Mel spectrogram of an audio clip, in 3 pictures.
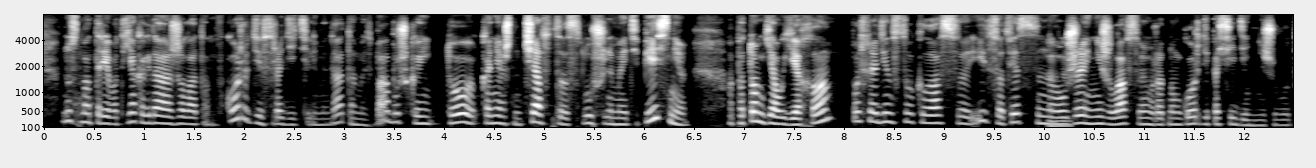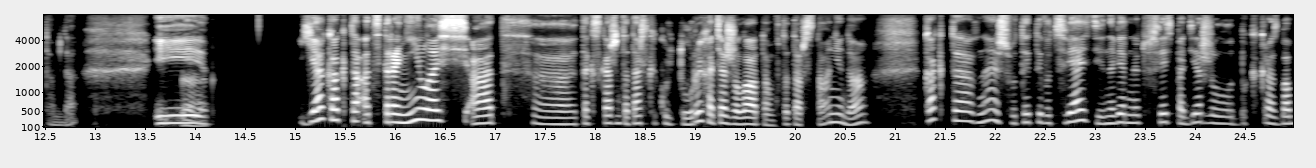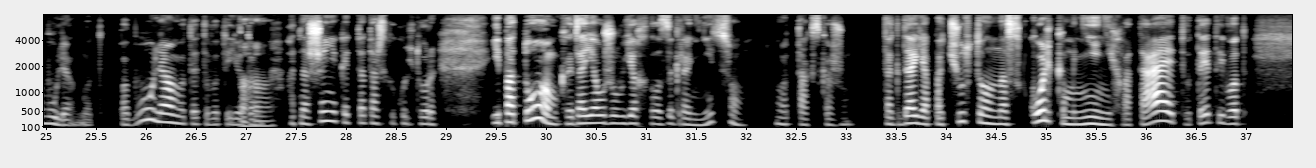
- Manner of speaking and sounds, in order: tapping
- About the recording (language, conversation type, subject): Russian, podcast, Какая песня у тебя ассоциируется с городом, в котором ты вырос(ла)?
- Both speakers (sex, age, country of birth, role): female, 35-39, Russia, guest; male, 45-49, Russia, host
